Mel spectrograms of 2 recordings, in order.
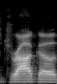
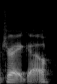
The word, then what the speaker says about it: Drago: your last name Dro I'm the Italian version but Rocky 4 is probably how most people know my last name that's Drago that's the Russian PR pronunciation but I'm Drago oh it's Drago okay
